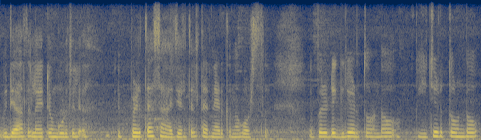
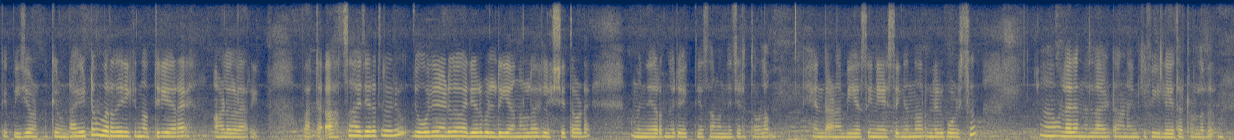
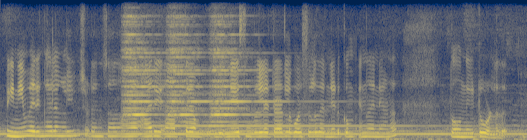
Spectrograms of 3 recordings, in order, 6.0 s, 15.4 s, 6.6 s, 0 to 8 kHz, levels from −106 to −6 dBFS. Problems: background sounds at intervals, background conversations at intervals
